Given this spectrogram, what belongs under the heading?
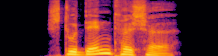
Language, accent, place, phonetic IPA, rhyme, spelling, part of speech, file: German, Germany, Berlin, [ʃtuˈdɛntɪʃə], -ɛntɪʃə, studentische, adjective, De-studentische.ogg
- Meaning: inflection of studentisch: 1. strong/mixed nominative/accusative feminine singular 2. strong nominative/accusative plural 3. weak nominative all-gender singular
